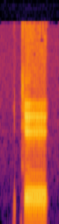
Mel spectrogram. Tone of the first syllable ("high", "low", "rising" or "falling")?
high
